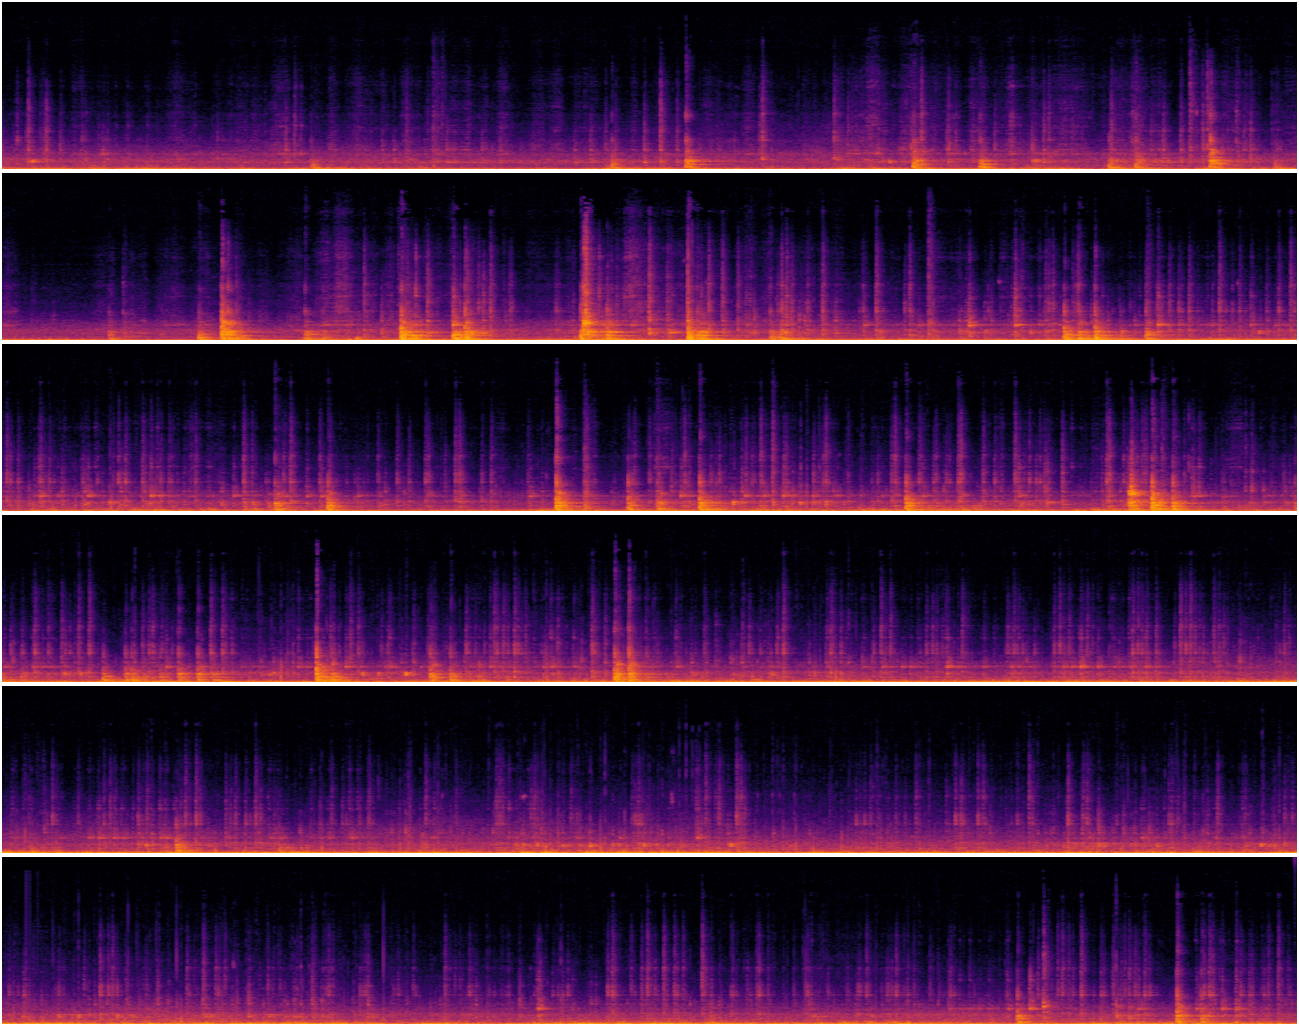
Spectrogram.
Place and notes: Srem, Lascada hotel driveway - flagpole
steel wire blasting at the flagpole in strong gushes of wind.
Śrem, Poland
